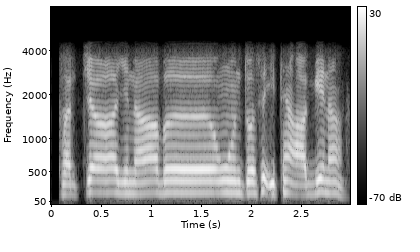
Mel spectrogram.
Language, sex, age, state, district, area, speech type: Dogri, male, 18-30, Jammu and Kashmir, Udhampur, rural, conversation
